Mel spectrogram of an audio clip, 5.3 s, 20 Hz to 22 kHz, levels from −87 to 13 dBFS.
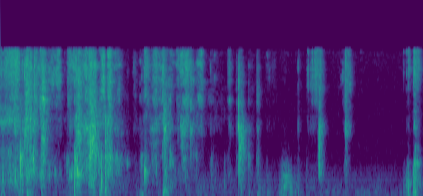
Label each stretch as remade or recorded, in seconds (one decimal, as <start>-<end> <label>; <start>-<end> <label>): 0.0-3.2 remade; 3.2-3.9 recorded; 3.9-5.3 remade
